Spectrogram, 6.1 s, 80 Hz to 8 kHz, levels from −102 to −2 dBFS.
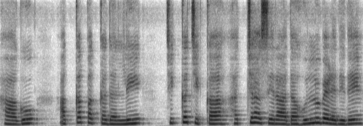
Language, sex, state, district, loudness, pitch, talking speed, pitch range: Kannada, female, Karnataka, Bidar, -18 LUFS, 260 Hz, 80 wpm, 245-285 Hz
